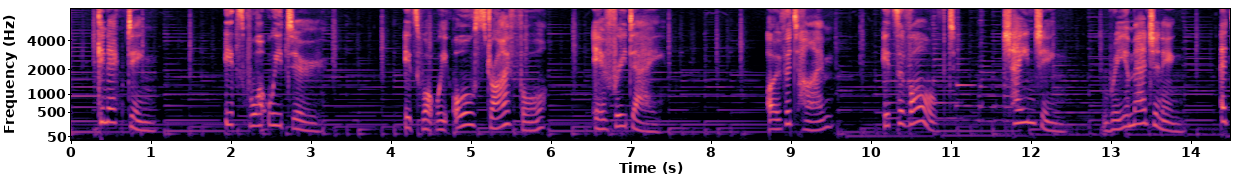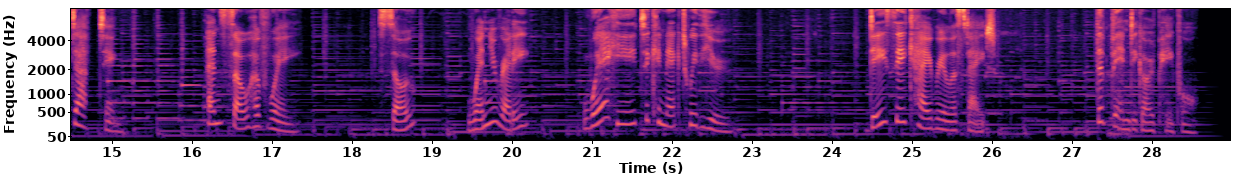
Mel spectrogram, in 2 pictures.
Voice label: real estate promo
